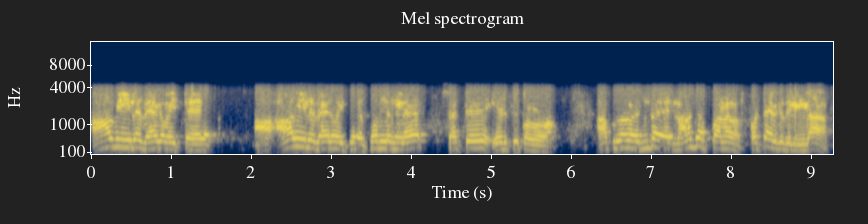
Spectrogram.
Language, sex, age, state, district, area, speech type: Tamil, male, 60+, Tamil Nadu, Viluppuram, rural, conversation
